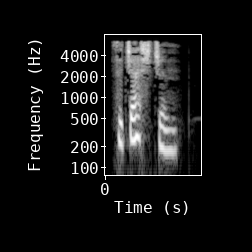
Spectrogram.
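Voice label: "suggestion", US English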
